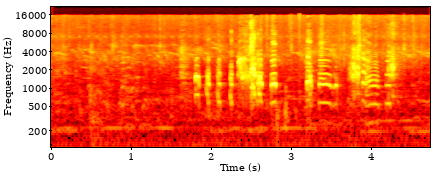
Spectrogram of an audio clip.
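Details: Red junglefowl, a village-kept decoy bird, calling: a quick run of short, harmonic clucks, several notes every second for about two and a half seconds, over a steady low hum.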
